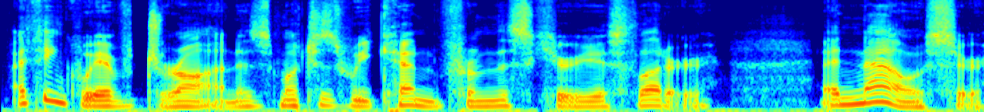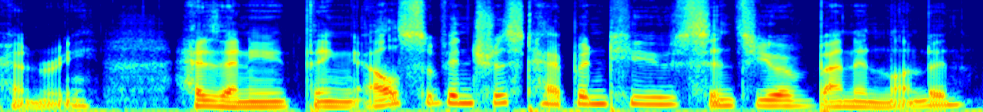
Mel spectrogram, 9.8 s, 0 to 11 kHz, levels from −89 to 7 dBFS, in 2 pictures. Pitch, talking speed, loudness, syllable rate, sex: 130 Hz, 195 wpm, -20 LUFS, 5.1 syllables/s, male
